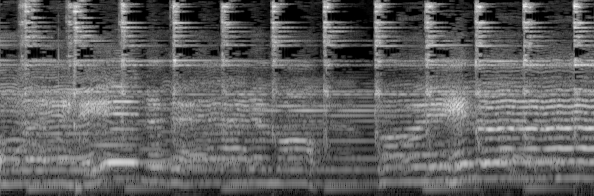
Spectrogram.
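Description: Rajasthani devotional bhajan: a man sings over a harmonium and the drone of a tandura. A steady jingling beat runs through it at about two and a half strokes a second.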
